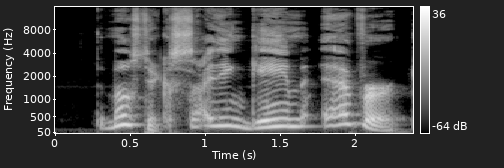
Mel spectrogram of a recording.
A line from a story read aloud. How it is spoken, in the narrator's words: gasped Mink, pink-faced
